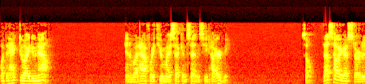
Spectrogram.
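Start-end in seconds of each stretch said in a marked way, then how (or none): 0.0-1.0 mock alarmed, panicked, frantic, at wit's end. Retelling how the man who then hired him asked for help, imitating a panicked voice. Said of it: "he asked me in this panicked voice".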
